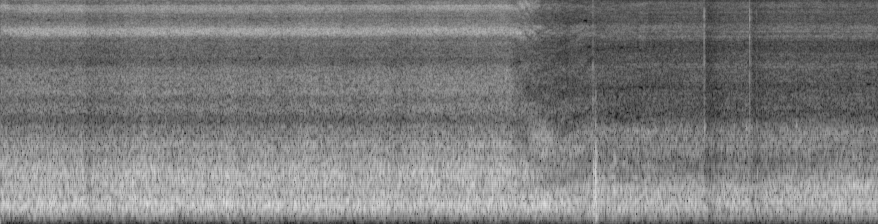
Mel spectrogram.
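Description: Handheld gas torch burning with a steady hiss as it heats a thread-locked screw to soften the Loctite. It shuts off about five seconds in, followed by a few light clicks.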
